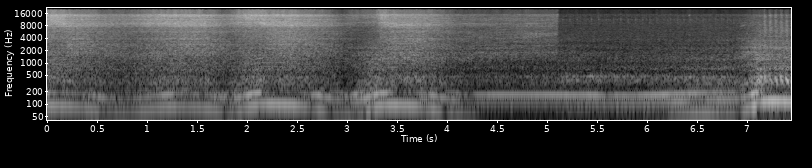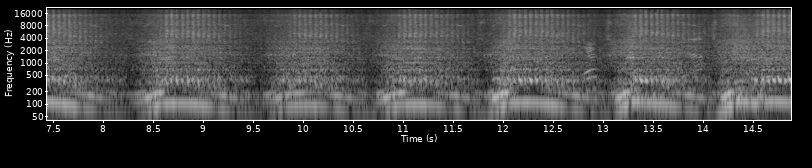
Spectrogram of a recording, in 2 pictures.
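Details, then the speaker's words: Freshly built 500 bhp supercharged Honda Civic FN2 on an RB30 block, after tightening a loose battery earth, not yet up to temperature: crisp blips about every two seconds with no misses or knocks; normal revving. "It does sound like it's never sounded as crisp or as neat as that."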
